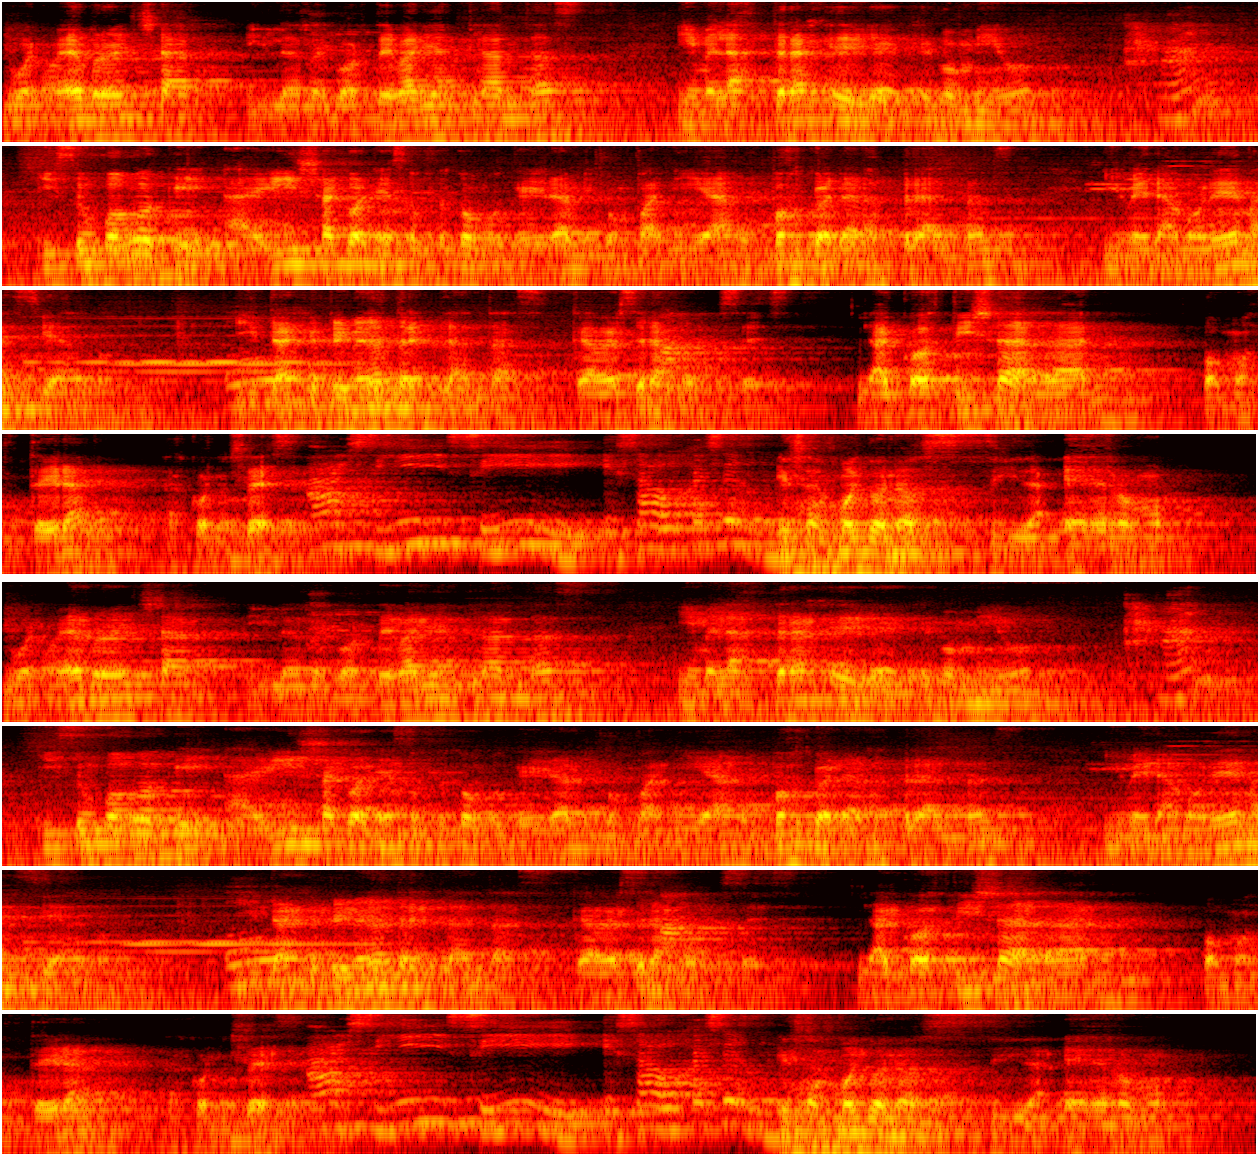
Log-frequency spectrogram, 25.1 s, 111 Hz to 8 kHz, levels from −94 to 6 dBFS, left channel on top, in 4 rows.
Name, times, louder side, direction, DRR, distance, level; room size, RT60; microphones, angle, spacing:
voice 1, 0.0-2.9 3.4-5.2 6.5-11.3 11.8-13.1 13.7-16.4 16.8-18.2 18.6-20.3 22.7-24.6, left 2 dB, 85° left, 1 dB, 3.9 m, -31 dB
voice 2, 1.5-1.9 5.6-6.1 13.7-14.0 15.8-16.0 20.0-20.1 20.4-23.0, equal, 15° right, 2 dB, 5.6 m, -37 dB
sound 1, 2.2-16.0, left 2 dB, 60° left, 5.8 m, -46 dB
27.0 x 26.0 x 7.4 m, 1.4 s
head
